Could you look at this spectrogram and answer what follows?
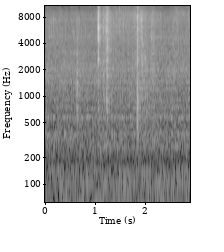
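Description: Vegetables fry in olive oil and butter in a pot while a spoon stirs them, a steady sizzle under a few light scraping clinks, close and moderately loud.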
